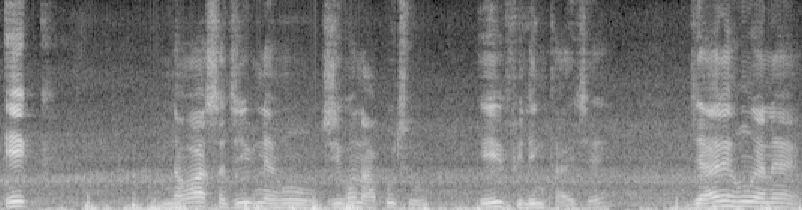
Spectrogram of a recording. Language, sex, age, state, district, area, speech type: Gujarati, male, 45-60, Gujarat, Ahmedabad, urban, spontaneous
